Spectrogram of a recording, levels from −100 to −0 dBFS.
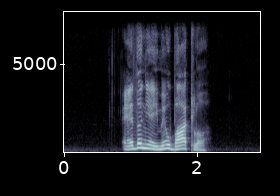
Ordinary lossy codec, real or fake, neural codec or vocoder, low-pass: none; real; none; 7.2 kHz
